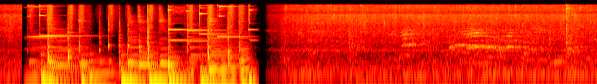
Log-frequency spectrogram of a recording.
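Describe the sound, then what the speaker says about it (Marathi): Sliced tomatoes sauté in a pan for a chicken fry, with sharp metallic clanks of a spoon stirring against the pan for the first few seconds, then a softer steady sizzle with faint voices. "टोमॅटो जरा मऊ होईपर्यंत परतून घेऊयात।"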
